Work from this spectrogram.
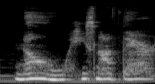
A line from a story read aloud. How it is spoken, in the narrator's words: she cried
